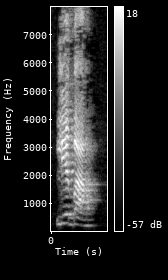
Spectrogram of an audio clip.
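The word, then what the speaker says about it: llevá: E vos, lleva. Lleva la niña a la escuela. Também a tônica da sílaba cai para a última.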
